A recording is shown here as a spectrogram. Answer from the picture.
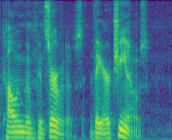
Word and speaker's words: CINO: They are chinos. C I big M. Big O conservatives and name only. Pronounce it chino, not cino. We're not talking about the Chinese.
